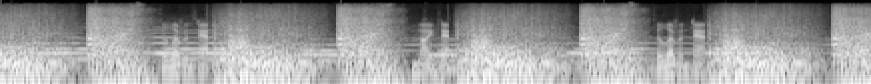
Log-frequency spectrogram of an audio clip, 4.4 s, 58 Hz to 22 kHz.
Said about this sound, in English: Select an action for Xylophile. Attack. Foe Beowulf has 29% health. Level 2 is a move. Fireball Flurry.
